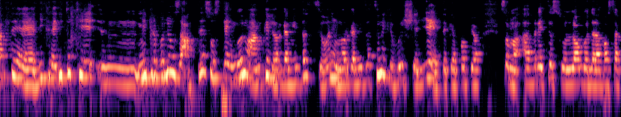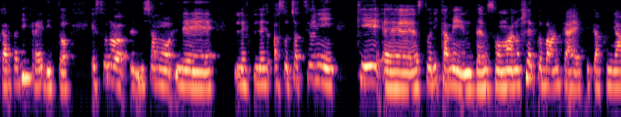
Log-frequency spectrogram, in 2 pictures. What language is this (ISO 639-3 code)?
ita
